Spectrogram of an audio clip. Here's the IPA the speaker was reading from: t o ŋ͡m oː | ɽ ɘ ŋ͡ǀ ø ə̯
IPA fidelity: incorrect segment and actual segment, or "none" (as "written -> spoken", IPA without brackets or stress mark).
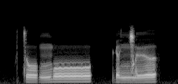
o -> oː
